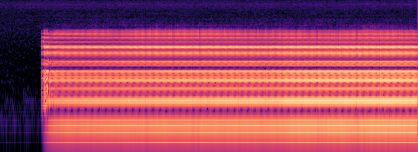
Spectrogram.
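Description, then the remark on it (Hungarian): After a brief silence, the bőgő (drone pipe) of a duda bagpipe being tuned starts abruptly and holds one low, reedy, buzzing tone, steady and loud to the end, with no voices. “a duda hangolása, a bőgő síp.”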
